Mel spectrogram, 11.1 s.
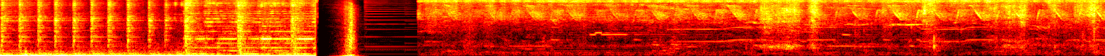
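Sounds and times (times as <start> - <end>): birds chirping: 4.2 - 11.0.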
